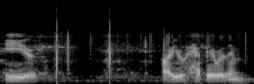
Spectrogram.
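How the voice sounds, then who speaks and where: Deep-voiced, brooding romantic settler. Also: male voice, little pitch movement, a little slow. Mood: ardent, intense. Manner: earnest, dramatic, formal. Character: ardent, brooding male settler in a colonial outpost. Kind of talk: old-time radio drama acting. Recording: muffled, noisy old radio recording.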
